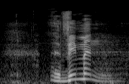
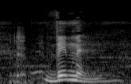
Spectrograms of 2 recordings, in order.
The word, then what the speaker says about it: women: Women, plural noun. இது என்னது உச்சரிப்பு? Women, சொல்லுங்க.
